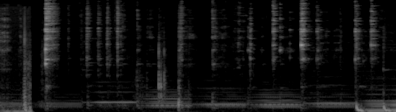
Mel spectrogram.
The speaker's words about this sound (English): set the table.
